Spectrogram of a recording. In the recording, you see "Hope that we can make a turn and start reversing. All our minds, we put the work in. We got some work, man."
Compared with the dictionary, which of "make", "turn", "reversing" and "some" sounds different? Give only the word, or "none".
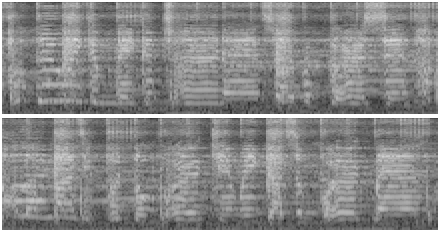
reversing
